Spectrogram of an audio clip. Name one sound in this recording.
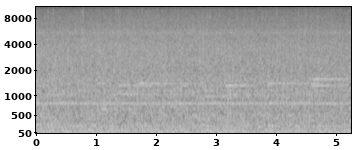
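Wind rushes loudly and steadily.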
